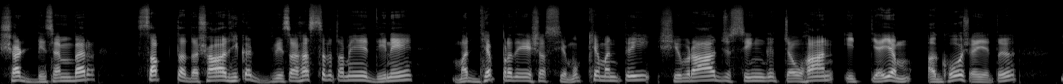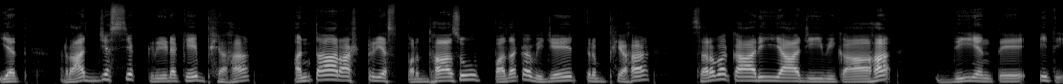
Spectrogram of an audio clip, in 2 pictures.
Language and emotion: Sanskrit, neutral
